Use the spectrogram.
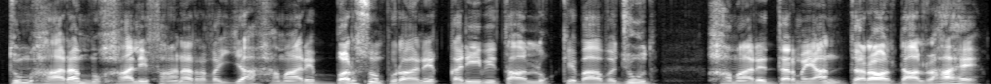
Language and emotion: Urdu, angry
